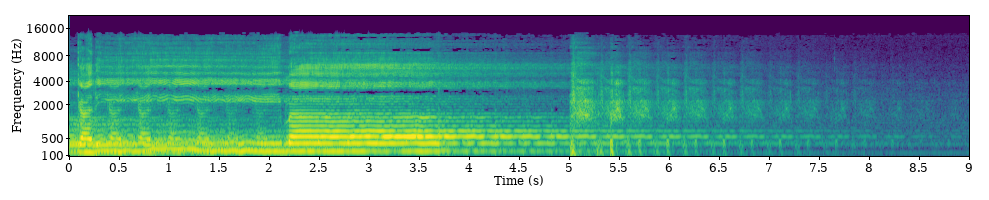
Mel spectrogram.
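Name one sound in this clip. A man chants loudly through a microphone in long, held notes that echo and slowly fade.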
